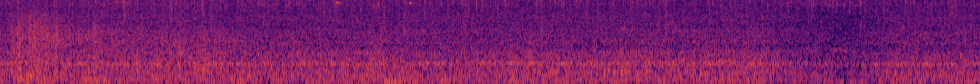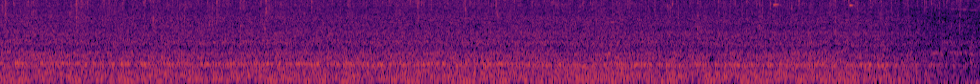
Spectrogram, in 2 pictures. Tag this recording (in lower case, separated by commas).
vehicle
